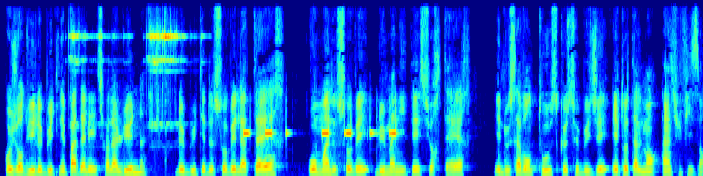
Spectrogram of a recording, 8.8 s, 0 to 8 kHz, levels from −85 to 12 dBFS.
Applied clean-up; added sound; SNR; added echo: neural mask model RNNoise.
